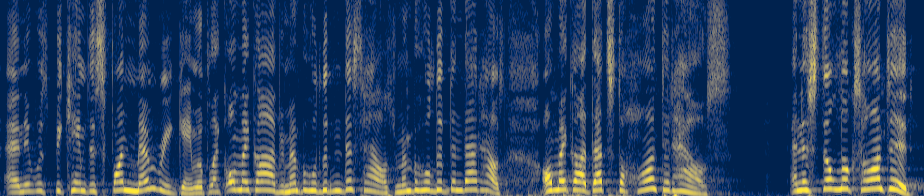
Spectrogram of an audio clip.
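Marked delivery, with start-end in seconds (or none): 2.3-9.2 higher, eager recognition; delighted mock amazement at familiar sights; excited reminiscing. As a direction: blurt out shared childhood memories. Siblings reminiscing over old houses.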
